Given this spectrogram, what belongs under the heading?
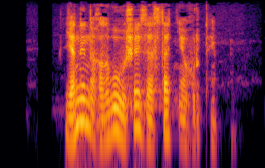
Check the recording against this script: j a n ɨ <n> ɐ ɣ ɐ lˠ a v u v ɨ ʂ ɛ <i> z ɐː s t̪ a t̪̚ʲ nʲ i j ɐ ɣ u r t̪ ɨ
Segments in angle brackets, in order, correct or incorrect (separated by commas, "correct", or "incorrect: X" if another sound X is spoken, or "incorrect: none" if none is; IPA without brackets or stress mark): correct, incorrect: j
